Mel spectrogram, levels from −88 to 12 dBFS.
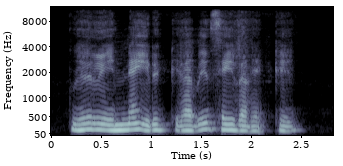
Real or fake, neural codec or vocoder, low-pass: fake; codec, 44.1 kHz, 1.7 kbps, Pupu-Codec; 10.8 kHz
